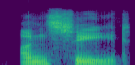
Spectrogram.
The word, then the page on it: unseat: American English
